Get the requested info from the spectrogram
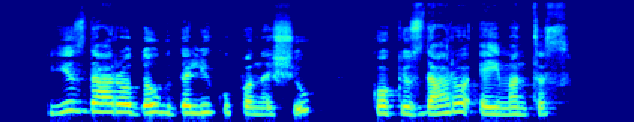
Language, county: Lithuanian, Utena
